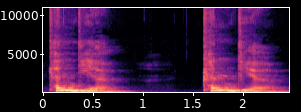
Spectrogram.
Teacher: we tend to drop the final t of the verb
